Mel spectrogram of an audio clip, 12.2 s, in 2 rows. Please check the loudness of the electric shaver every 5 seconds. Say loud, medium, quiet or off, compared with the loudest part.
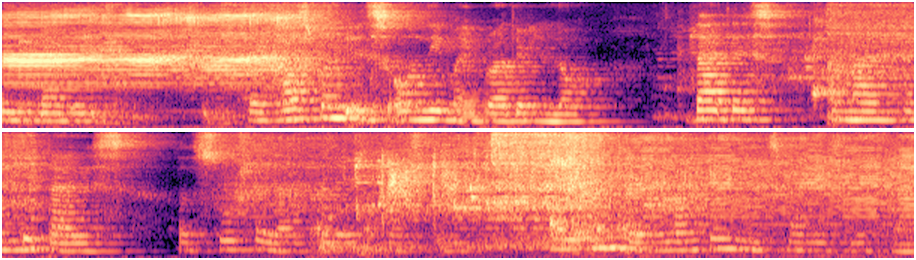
loud, quiet, medium.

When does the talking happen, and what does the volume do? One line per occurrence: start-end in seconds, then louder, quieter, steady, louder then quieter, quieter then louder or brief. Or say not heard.
0.0-0.8 brief
1.4-12.1 quieter then louder.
